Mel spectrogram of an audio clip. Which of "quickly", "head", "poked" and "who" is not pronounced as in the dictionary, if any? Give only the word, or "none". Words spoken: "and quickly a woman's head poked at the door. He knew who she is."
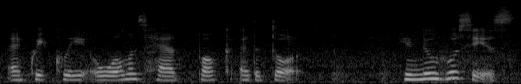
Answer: poked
